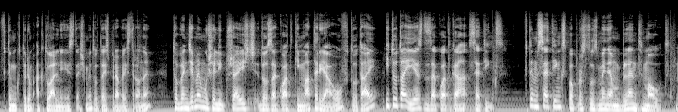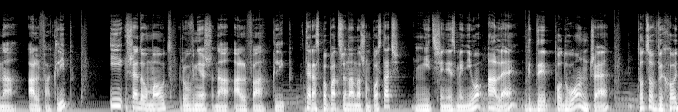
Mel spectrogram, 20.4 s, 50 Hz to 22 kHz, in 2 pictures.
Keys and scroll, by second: 14.6 F22.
